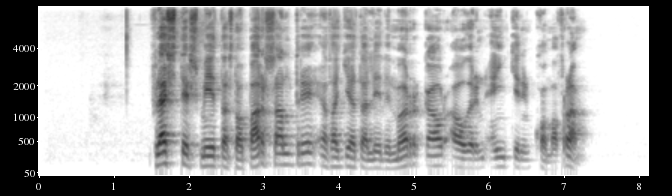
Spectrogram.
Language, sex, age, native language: Icelandic, male, 60-69, Icelandic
